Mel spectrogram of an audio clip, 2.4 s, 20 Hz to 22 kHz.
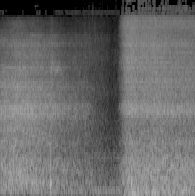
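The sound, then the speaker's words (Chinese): Deep breathing during a stretching and relaxation exercise: a long, soft, airy breath that fades into a short pause before another breath begins. The breaths are faint and hissy, with no talk. “3次深呼吸。”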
